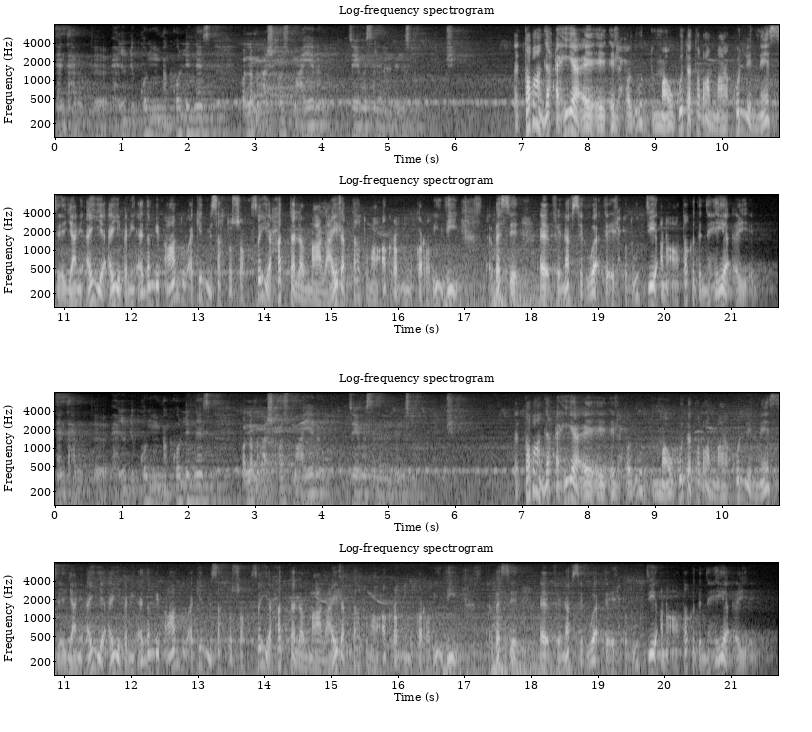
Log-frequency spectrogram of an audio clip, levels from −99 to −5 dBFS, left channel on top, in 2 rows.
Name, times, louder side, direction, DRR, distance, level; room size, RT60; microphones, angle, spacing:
voice 1, 0.0-4.0 4.3-5.4 5.8-6.0 17.8-18.0, equal, 5° left, 0 dB, 2.6 m, -38 dB
sound 1, 1.9-19.7, equal, 40° right, 3.1 m, -42 dB
sound 2, 2.4-15.1, left 1 dB, 30° left, 1.5 m, -48 dB
voice 2, 6.9-21.4, left 5 dB, 60° left, 14 dB, 0.5 m, -30 dB
29.0 x 16.0 x 8.5 m, 2.7 s
head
